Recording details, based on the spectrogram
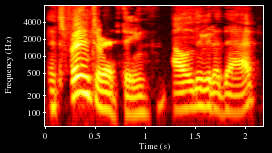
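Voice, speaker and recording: Informal man chatting, medium-pitched voice. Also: sing-song, fast, a bit bright. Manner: informal, slangy. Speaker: podcast co-host. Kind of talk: casual chat.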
